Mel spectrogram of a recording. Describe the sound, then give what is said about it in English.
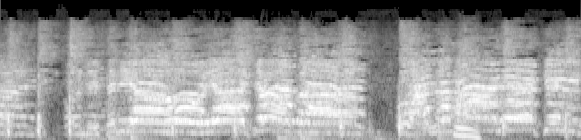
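A crowd of many civilians cheering and shouting together, loud, with overlapping yells rising and falling continuously and a brief dip partway through. “Now remember that all of the video footage, there were civilians that were cheering.”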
